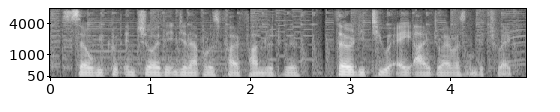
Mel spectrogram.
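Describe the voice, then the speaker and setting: Over music in the background, a man with a non-native accent speaks at a moderate pace with a fairly low pitch. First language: not English. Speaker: retro computer hobbyist. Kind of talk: hardware review narration.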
